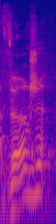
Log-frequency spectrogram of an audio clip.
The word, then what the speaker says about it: Verge: La Verge, attention à bien prononcer en anglais, version TS Pro est la première moto équipée d'une batterie à électrolyte solide.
